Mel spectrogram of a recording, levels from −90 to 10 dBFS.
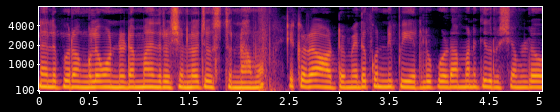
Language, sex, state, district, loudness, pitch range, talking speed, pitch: Telugu, female, Andhra Pradesh, Krishna, -12 LUFS, 200-210 Hz, 200 wpm, 205 Hz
